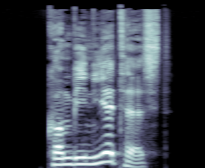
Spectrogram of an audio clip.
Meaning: inflection of kombinieren: 1. second-person singular preterite 2. second-person singular subjunctive II
- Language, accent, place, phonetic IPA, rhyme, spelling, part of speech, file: German, Germany, Berlin, [kɔmbiˈniːɐ̯təst], -iːɐ̯təst, kombiniertest, verb, De-kombiniertest.ogg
